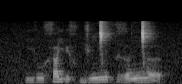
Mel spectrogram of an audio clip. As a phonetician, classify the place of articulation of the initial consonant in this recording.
palatal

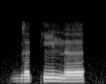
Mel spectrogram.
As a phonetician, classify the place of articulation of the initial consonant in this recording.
velar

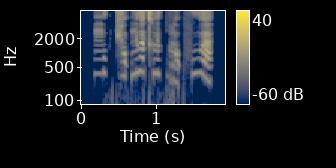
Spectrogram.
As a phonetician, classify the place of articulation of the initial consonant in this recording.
labial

